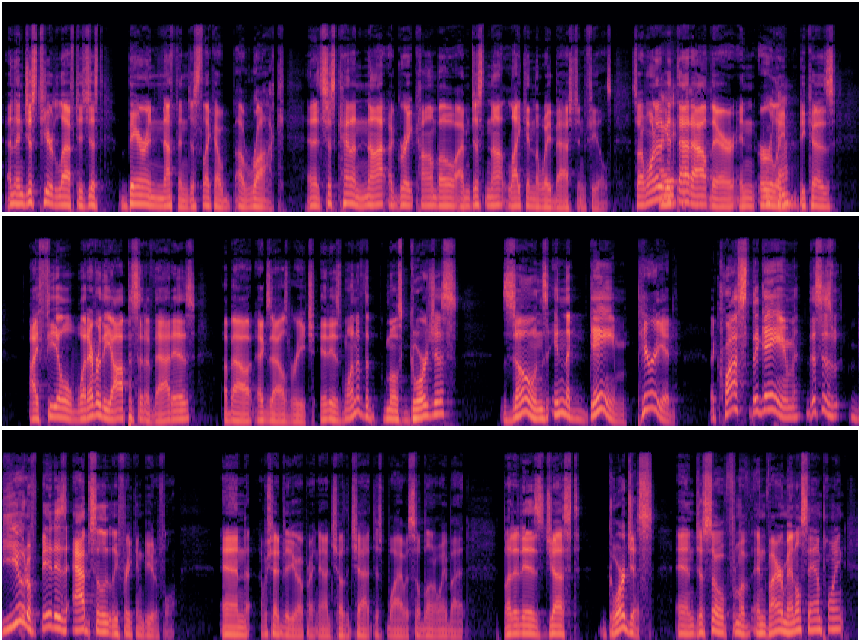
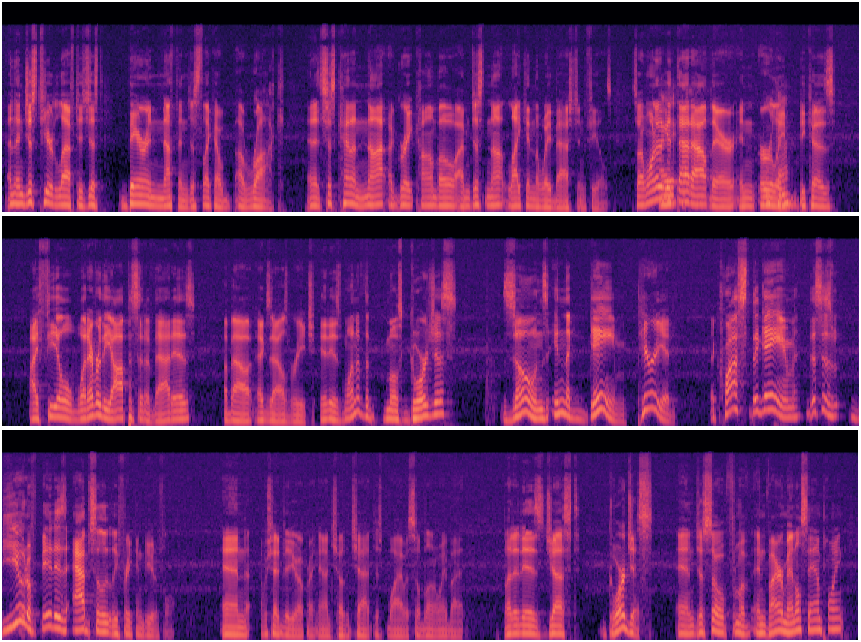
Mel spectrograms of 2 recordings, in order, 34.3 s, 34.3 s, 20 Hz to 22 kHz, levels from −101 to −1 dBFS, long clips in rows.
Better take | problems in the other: first | hiss; faint; throughout; 30 dB below the speech

